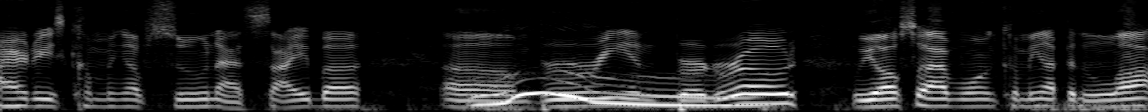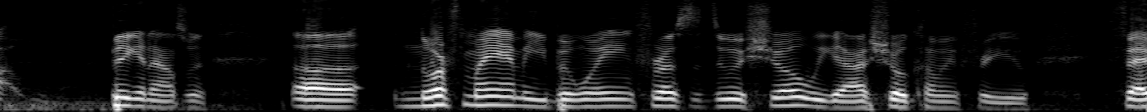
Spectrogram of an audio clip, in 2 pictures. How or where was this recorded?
inside a vehicle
